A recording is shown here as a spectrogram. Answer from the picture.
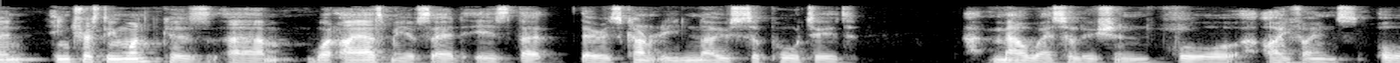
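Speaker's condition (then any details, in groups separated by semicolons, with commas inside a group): No condition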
